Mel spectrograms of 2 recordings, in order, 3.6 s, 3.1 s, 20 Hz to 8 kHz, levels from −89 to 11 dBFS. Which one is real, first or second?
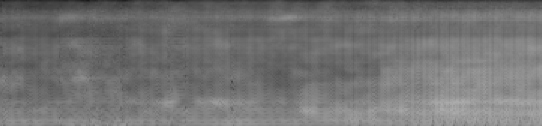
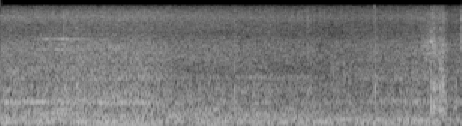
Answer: second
